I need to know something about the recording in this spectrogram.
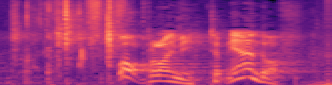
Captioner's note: nails tap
